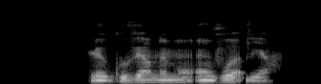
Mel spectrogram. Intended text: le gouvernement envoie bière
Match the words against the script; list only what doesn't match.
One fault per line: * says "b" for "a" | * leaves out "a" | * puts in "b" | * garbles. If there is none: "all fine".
all fine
